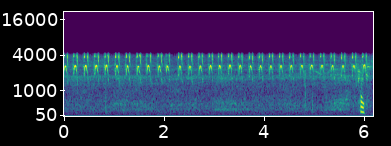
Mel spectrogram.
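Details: Great spotted woodpecker (Dendrocopos major) nestlings in the nest give a nonstop, high, scratchy chatter, about two or three harsh notes each second, with a faint low knock near the end; Finnemarka, Buskerud, Norway, 21 June 2009.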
